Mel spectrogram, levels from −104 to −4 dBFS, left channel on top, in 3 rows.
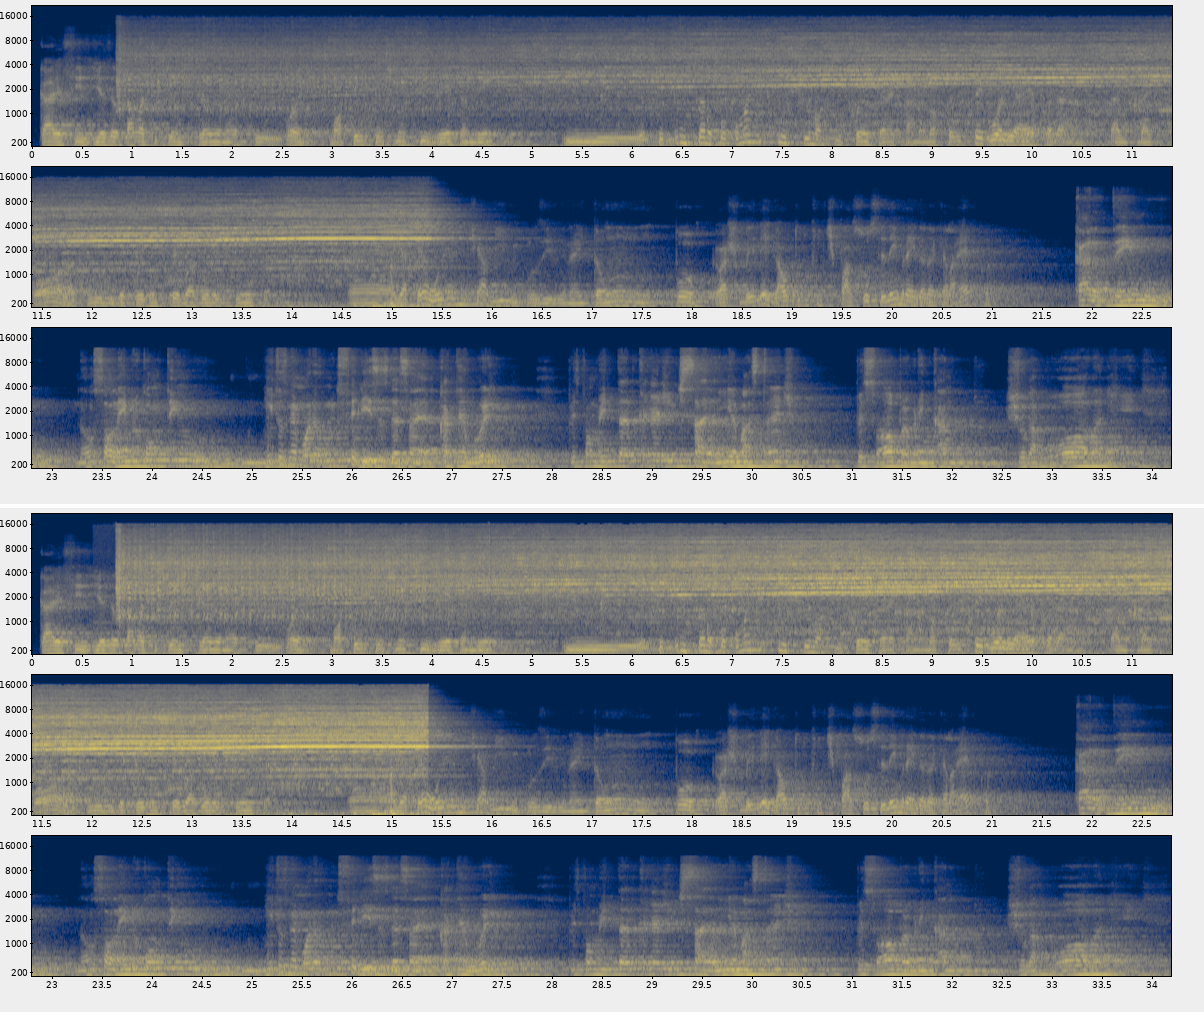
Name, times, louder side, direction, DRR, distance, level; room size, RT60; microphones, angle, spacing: voice 1, 0.1-14.1 14.6-21.0, equal, ahead, 3 dB, 0.4 m, -37 dB
sound 1, 0.8-15.4, right 9 dB, 80° right, 0.4 m, -26 dB
voice 2, 21.8-27.6 28.2-30.6 31.0-34.0, left 1 dB, 50° left, 5 dB, 1.0 m, -33 dB
11.0 x 6.9 x 7.6 m, 2.5 s
head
